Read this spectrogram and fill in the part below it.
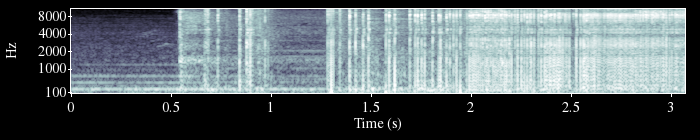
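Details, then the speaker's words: MIG welding expanded metal decking back onto a 2017 5x8 utility trailer: arc stutters and pops then harsh crackle; weld ugly because the arc couldn't burn through the trailer's tough paint. "Yeah, that one's ugly because I couldn't burn through the paint. Dang it."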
